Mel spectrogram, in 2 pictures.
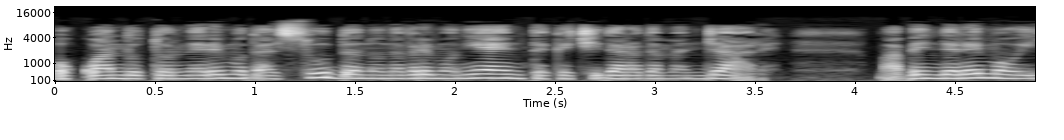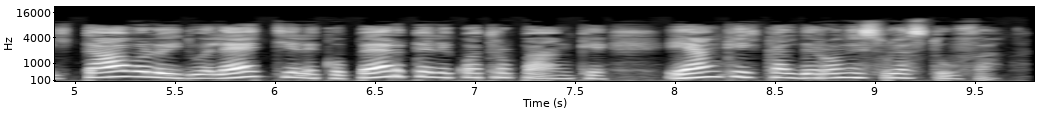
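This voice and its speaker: A woman voicing a peasant's wife who speaks in a flat, ordinary, calm voice. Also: mid-range voice, moderate pace, no room sound, lightly acted.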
